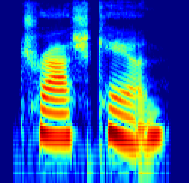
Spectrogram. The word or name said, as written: Trash can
